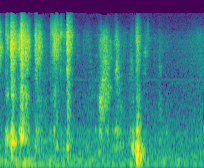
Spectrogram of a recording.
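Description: Trading cards being handled: several short rustles and clicks in the first second and a half, then almost nothing.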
